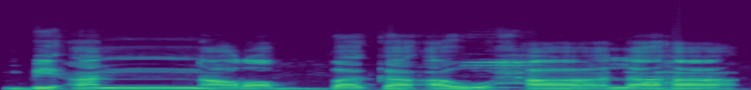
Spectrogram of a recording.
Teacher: آخر میں لہا کو ایک الف اور کھینچ کے رکیں گے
